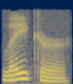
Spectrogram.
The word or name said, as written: laker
